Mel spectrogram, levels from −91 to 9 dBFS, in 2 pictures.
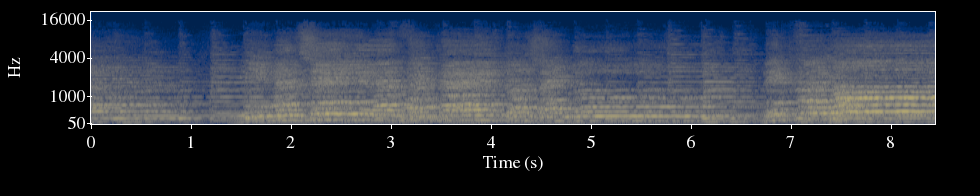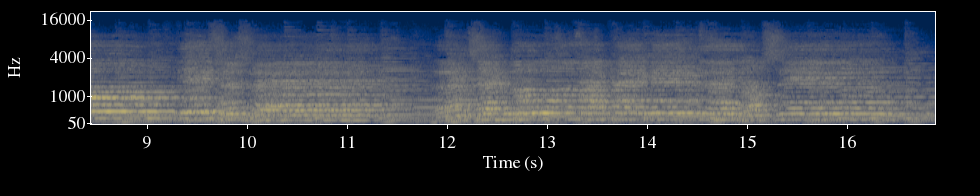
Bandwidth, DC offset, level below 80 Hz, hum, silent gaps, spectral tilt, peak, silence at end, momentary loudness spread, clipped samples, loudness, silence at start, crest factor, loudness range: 15.5 kHz; under 0.1%; -62 dBFS; none; none; -5 dB/octave; -8 dBFS; 0 s; 12 LU; under 0.1%; -26 LUFS; 0 s; 18 dB; 6 LU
